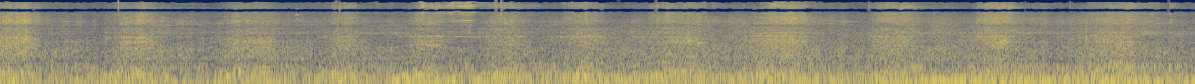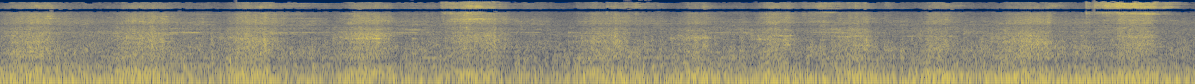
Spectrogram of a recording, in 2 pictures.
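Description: Double-stack container train cars rolling past: a steady heavy rumble with the wheels clacking over the rails in an even rhythm.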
